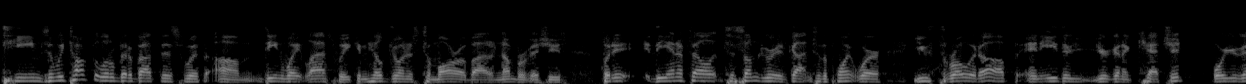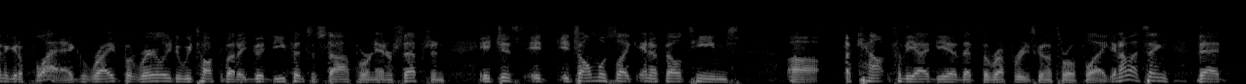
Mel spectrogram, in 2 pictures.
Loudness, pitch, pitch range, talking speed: -39 LUFS, 140 Hz, 125-150 Hz, 235 wpm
